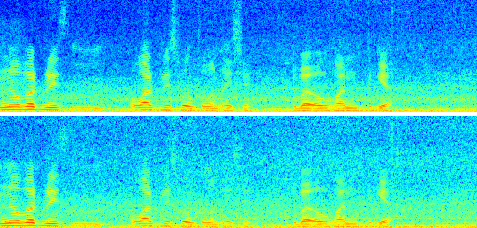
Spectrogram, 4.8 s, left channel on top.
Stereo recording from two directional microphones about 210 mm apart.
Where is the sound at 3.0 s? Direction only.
20° left (ahead or behind).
